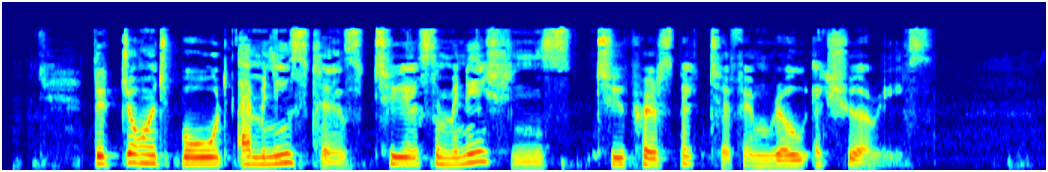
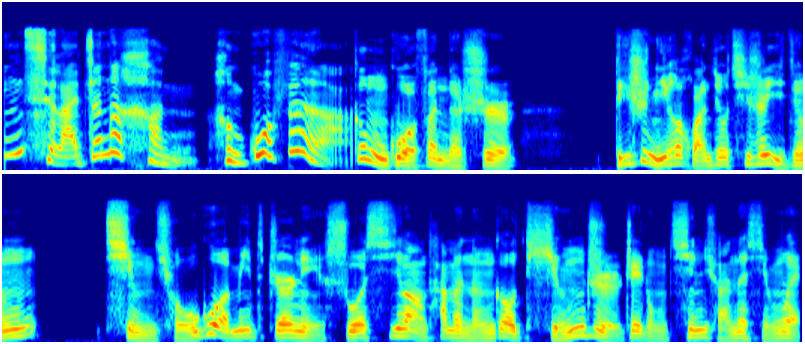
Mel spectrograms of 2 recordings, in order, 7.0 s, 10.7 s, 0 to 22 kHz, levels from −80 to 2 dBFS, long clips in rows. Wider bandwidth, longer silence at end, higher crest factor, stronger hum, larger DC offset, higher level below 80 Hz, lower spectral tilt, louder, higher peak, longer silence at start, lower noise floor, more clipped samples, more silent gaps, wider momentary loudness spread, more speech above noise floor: about the same, 11.5 kHz vs 12 kHz; first, 0.8 s vs 0 s; about the same, 20 dB vs 16 dB; neither; neither; first, -64 dBFS vs -70 dBFS; about the same, -3.5 dB/octave vs -3.5 dB/octave; first, -19 LUFS vs -24 LUFS; first, 0 dBFS vs -8 dBFS; first, 0.25 s vs 0 s; second, -58 dBFS vs -66 dBFS; neither; neither; about the same, 8 LU vs 6 LU; second, 38 dB vs 43 dB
